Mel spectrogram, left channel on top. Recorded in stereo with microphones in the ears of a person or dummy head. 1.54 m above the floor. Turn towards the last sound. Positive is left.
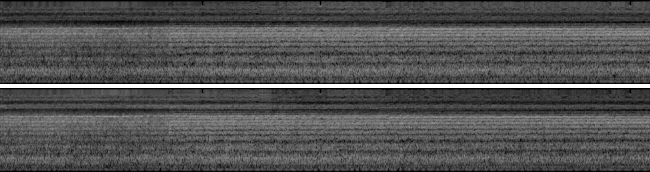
turn(degrees=0)  # may be behind; listen again after turning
